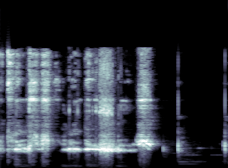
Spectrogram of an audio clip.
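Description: A woman's voice reading a children's picture book aloud, played back from a video through a computer, with a short pause near the end.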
